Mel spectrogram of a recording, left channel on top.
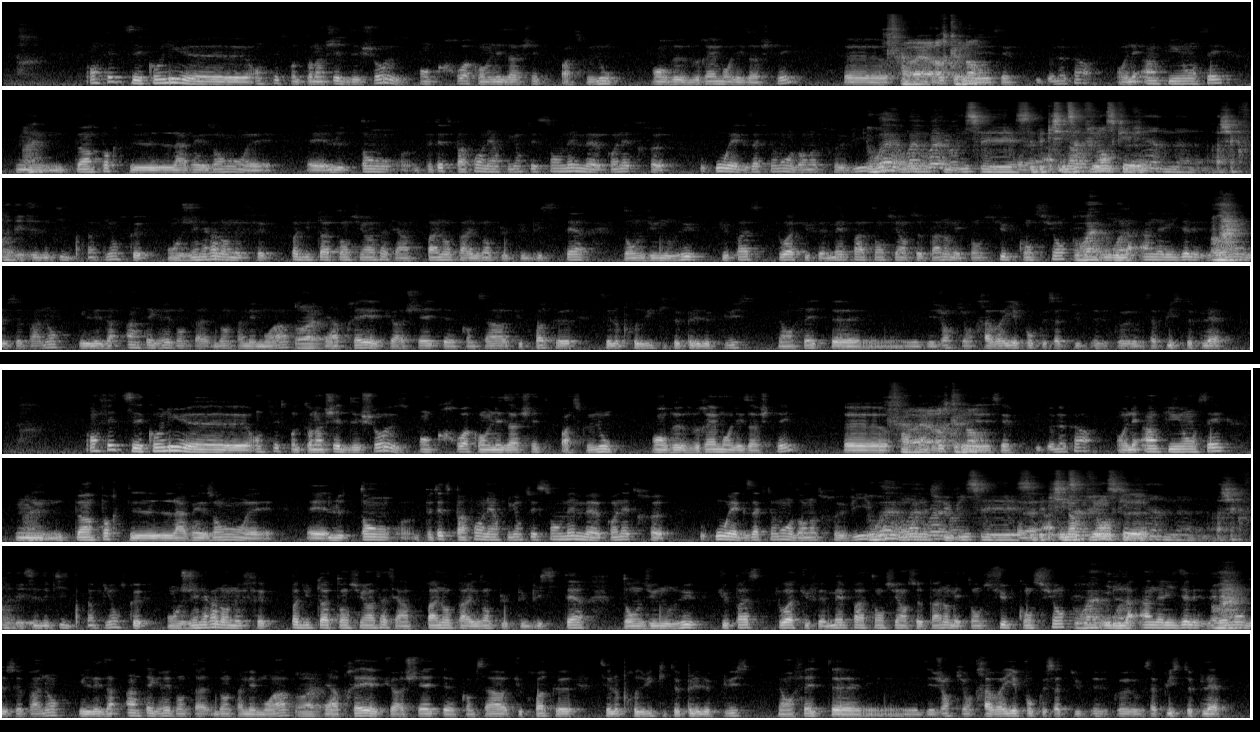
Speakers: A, on the left (about 70°); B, on the right (about 70°).
A: <laughs>
B: En fait, c'est connu. euh, en fait, quand on achète des choses, on croit qu'on les achète parce que nous, on veut vraiment les acheter. Euh, en,
A: Ouais, alors
B: en fait,
A: que
B: c'est,
A: non.
B: c'est pas du tout le cas. On est influencé, hum,
A: Ouais.
B: peu importe la raison et, et le temps. Peut-être parfois on est influencé sans même euh, connaître euh, où exactement dans notre vie
A: Ouais,
B: on,
A: ouais,
B: on
A: ouais,
B: a subi
A: ouais. C'est, c'est
B: euh,
A: des petites
B: une influence
A: influences qui
B: euh,
A: viennent euh, à chaque fois des...
B: c'est des petites influences que, en général, on ne fait pas du tout attention à ça. C'est un panneau, par exemple, publicitaire dans une rue. Tu passes, toi, tu fais même pas attention à ce panneau, mais ton subconscient,
A: Ouais,
B: il
A: ouais,
B: a analysé les
A: ouais,
B: éléments de ce panneau, il les a intégrés dans ta, dans ta mémoire.
A: ouais.
B: Et après, tu achètes euh, comme ça, tu crois que c'est le produit qui te plaît le plus. Mais en fait, euh, il y a des gens qui ont travaillé pour que ça, te- euh, que ça puisse te plaire.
